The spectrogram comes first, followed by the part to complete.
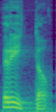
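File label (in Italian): "ritto", vocabolario dialettale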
